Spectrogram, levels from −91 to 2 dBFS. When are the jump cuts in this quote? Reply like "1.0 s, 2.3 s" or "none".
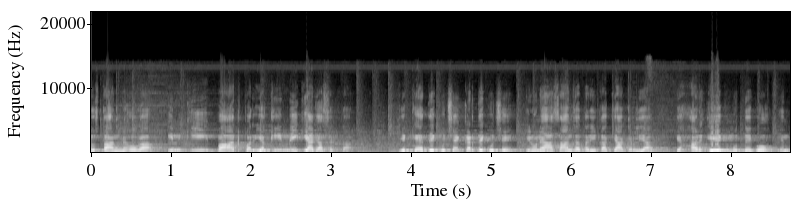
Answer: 0.9 s, 5.3 s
